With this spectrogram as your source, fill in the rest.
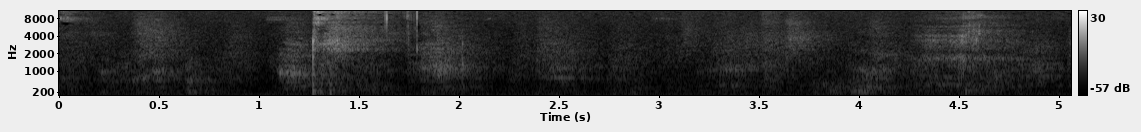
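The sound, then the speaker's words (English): Several dogs bark excitedly, faint and rough, in many short uneven bursts with a few yips and whimpers among them over a steady low hum. No one speaks. “oh, the dogs are going crazy. Wow.”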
